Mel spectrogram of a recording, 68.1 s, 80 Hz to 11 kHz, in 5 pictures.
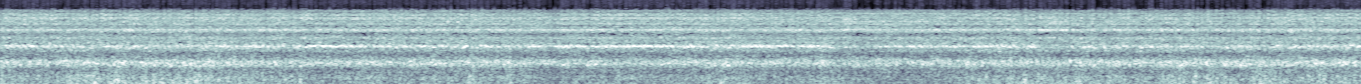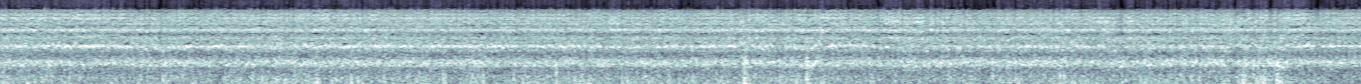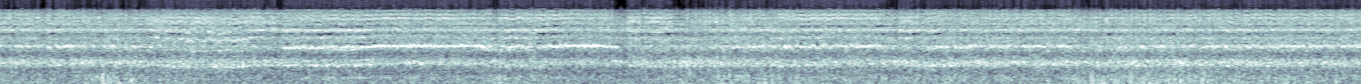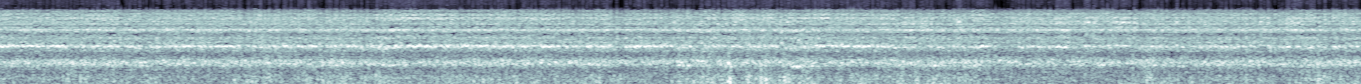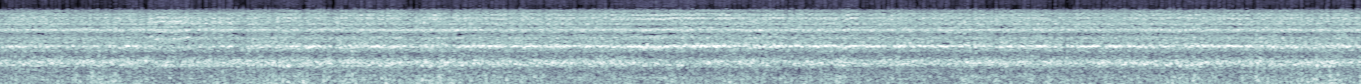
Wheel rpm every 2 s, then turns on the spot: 240, 230, 230, 230, 230, 230, 230, 230, 230, 230, 230, 230, 230, 240, 220, 220, 220, 220, 230, 230, 230, 240, 230, 230, 230, 230, 230, 230, 230, 230, 230, 230, 230, 230.
none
